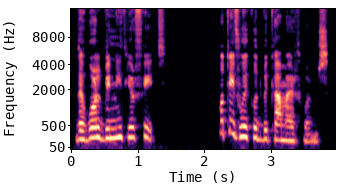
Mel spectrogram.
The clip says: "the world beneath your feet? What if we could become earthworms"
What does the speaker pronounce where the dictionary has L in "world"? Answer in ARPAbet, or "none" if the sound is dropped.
L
